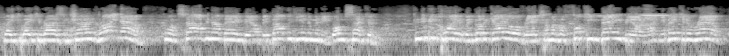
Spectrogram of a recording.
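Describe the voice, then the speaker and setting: A man's voice: very high-pitched, fast, a crowd in the background. A British man hosting a bawdy comedy hypnosis show, brash, sweary and commanding in his stage patter. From Britain. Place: live show in a large indoor venue. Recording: echoey crowded room, distant mic, noisy audience.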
